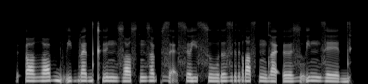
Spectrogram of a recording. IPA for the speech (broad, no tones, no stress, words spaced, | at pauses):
ʔø ðˤo bṵj bædkʼynzosˤnzøp zæ̰søjsuɾɯz resˤndæʔøzṵj nzed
